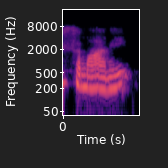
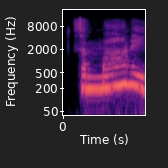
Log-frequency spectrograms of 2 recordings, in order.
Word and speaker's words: Semanie: it I was sure yes it's actually Sani Sani thank you I usually check that with everybody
